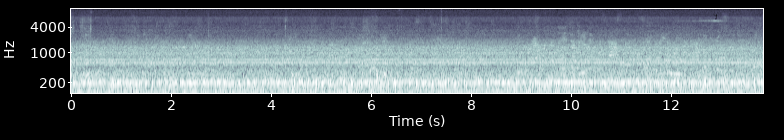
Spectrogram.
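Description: Electric commuter train on Lisbon's Cascais line running along the track, heard from inside the carriage: a steady rumble with a constant motor hum.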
